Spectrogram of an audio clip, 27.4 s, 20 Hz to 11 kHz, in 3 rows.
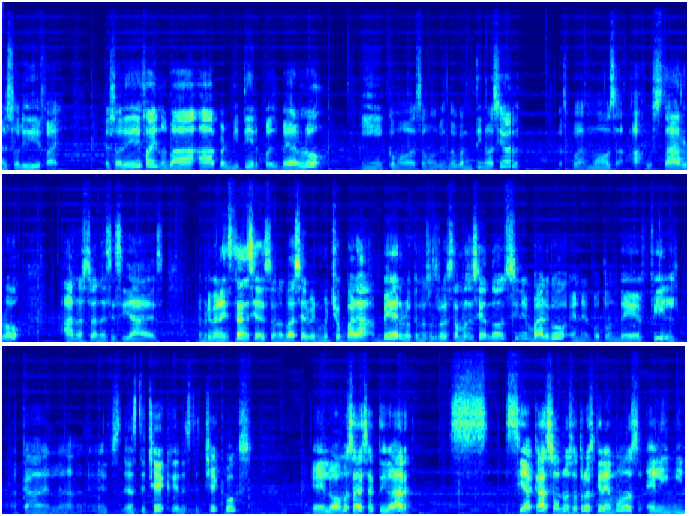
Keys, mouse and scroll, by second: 0.0-1.2 drag, 1.2-2.1 scroll down 1, 2.1-5.2 drag, 9.4 scroll up 2, 9.9-11.6 middle drag, 11.6 click, 22.9 click, 23.9-26.9 middle drag.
